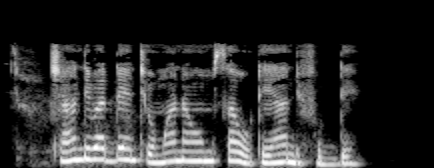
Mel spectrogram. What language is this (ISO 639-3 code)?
lug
